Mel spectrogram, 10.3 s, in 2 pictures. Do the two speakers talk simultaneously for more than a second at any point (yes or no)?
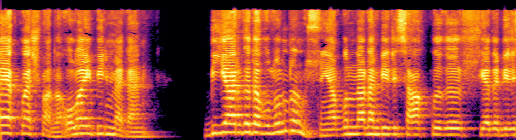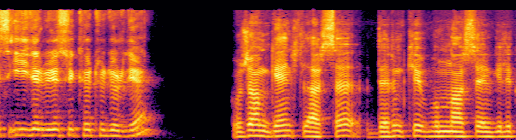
no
